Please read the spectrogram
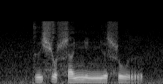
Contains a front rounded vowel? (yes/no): no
